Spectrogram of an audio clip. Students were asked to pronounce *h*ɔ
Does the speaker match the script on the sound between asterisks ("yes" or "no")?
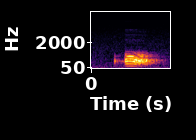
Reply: no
